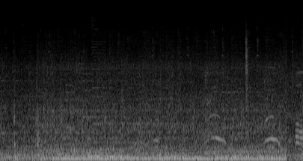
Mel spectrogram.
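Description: Low steady rumble of a boat's Mercury outboard motor running. It swells about a second in and stops suddenly near the end.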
